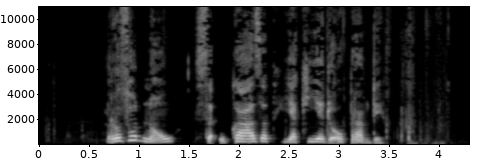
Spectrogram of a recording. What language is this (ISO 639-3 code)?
ces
